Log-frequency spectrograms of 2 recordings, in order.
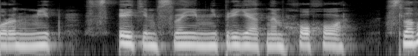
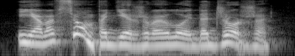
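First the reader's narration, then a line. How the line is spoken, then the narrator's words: Sharp reply. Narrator (Russian): резко отозвалась Сюзан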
